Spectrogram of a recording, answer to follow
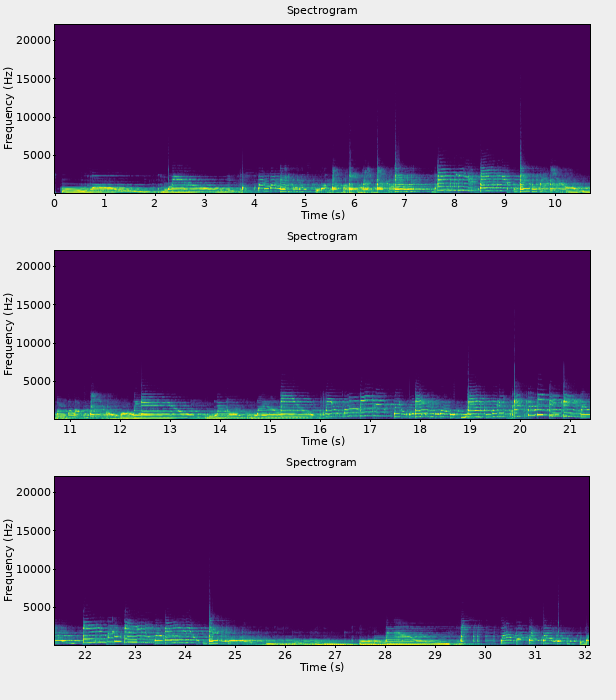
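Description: Gretsch hollow-body electric guitar played through an MXR Bass Envelope Filter: a funky run of picked notes and chords, the filter sweeping the tone of each note as it is struck.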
